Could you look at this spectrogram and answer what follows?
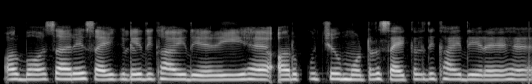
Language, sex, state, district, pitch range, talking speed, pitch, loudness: Hindi, female, Odisha, Nuapada, 225-240 Hz, 170 wpm, 235 Hz, -14 LUFS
